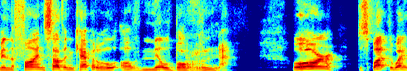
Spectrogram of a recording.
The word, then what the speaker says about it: Melbourne: We actually just wanted the city to be spelled Melbn. All those extra letters are interlopers. It's not Melbourne, despite how it looks. It's Melbourne.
